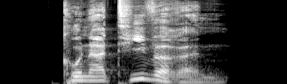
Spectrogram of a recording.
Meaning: inflection of konativ: 1. strong genitive masculine/neuter singular comparative degree 2. weak/mixed genitive/dative all-gender singular comparative degree
- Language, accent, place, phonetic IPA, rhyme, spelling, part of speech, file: German, Germany, Berlin, [konaˈtiːvəʁən], -iːvəʁən, konativeren, adjective, De-konativeren.ogg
